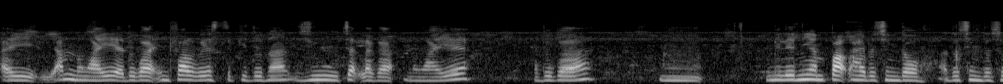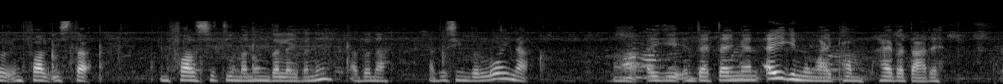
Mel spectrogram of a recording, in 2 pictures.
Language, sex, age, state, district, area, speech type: Manipuri, female, 60+, Manipur, Senapati, rural, spontaneous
